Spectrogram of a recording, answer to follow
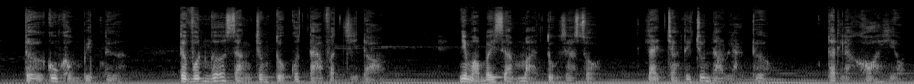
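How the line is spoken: Disappointed. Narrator (Vietnamese): Tôn Kim Nguyên lại tỏ ra thất vọng, khẽ lắc đầu nói

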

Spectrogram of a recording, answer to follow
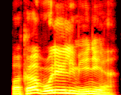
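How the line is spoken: Gloomy statement. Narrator (Russian): мрачно констатировал Ваня

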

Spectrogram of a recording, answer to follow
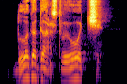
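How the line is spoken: Quiet speech. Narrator (Russian): тихо произнес кельт

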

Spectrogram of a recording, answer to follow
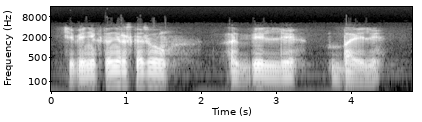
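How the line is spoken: Gloomy question. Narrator (Russian): мрачно спросил Гульден

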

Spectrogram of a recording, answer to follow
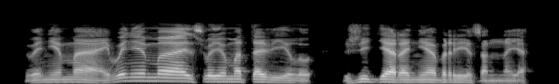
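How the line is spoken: Affectionate tone. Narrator (Russian): ласково говорил Студер

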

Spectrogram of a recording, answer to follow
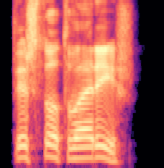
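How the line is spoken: Bark. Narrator (Russian): рявкнул я

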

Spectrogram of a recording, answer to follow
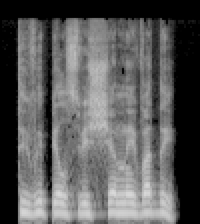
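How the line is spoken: Breathed out. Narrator (Russian): выдохнула она

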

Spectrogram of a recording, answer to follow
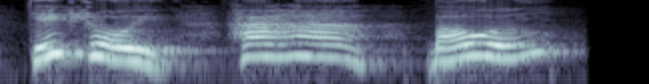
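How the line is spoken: Gleeful yell. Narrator (Vietnamese): Bướm đêm mặt đào lao mở hai cánh môi la lên

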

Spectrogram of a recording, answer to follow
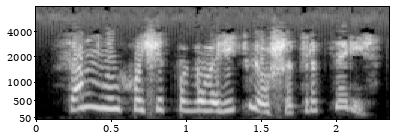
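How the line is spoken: Calm telling. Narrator (Russian): по-прежнему спокойно поведал друзьям Стакоз

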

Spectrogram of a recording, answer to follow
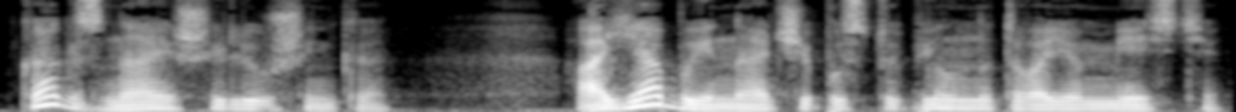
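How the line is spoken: Gentle, affectionate. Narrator (Russian): сказал священник, ласково

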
